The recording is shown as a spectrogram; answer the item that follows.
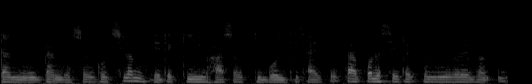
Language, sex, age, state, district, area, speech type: Bengali, male, 18-30, West Bengal, Bankura, urban, spontaneous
